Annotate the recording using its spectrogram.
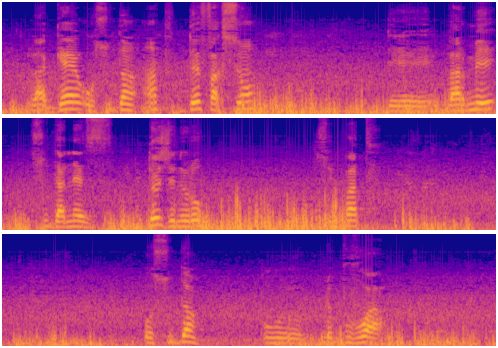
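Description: A middle-aged man speaks close to a microphone, outdoors in light wind.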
